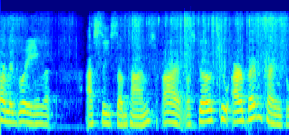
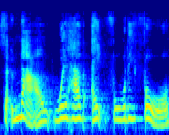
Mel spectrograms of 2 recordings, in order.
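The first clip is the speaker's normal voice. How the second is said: slow, squeaky chipmunk voice with British accent; 3 semitones higher than usual. Experimenting with voices, the speaker reads out numbers in a British accent in chipmunk voice. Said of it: "if I did my British accent in chipmunk".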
